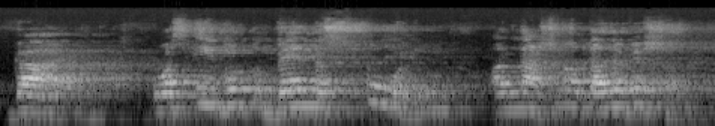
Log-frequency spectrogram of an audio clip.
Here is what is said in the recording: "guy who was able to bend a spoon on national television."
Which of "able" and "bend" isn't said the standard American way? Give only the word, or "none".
none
